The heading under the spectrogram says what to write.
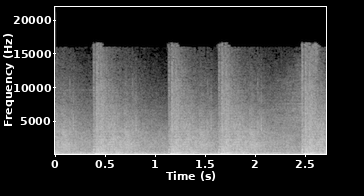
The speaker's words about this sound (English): A few seconds later, you hear five gunshots.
